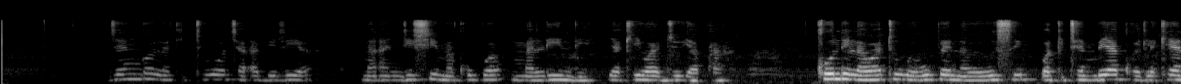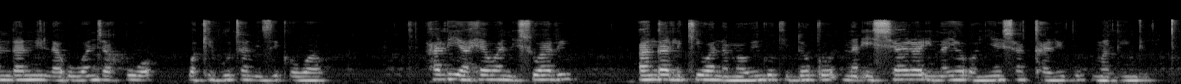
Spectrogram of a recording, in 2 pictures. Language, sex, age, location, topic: Swahili, female, 25-35, Mombasa, government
